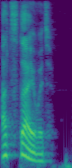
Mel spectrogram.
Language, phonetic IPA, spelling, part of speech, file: Russian, [ɐt͡sˈstaɪvətʲ], отстаивать, verb, Ru-отстаивать.ogg
- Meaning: 1. to defend, to protect, to hold against enemy attacks 2. to maintain, to assert 3. to desilt 4. to stand (on one's feet) (somewhere) from beginning to end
